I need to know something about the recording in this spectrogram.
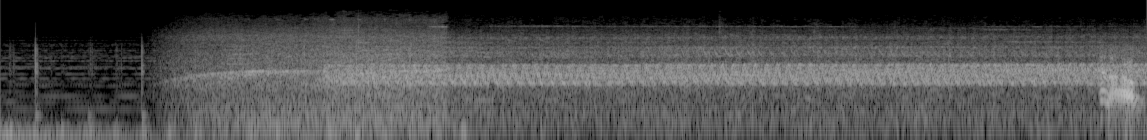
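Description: Music stops about a second in and a siren starts, rising in pitch and then sounding steadily over a noisy street background.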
